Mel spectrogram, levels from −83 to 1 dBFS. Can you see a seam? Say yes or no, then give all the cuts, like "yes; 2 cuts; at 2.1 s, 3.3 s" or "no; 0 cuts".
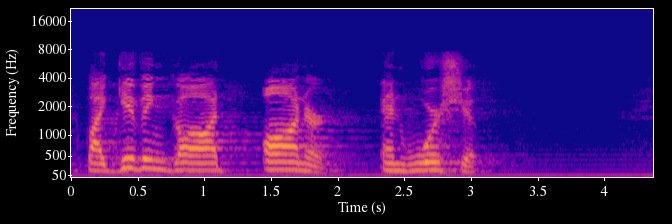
no; 0 cuts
